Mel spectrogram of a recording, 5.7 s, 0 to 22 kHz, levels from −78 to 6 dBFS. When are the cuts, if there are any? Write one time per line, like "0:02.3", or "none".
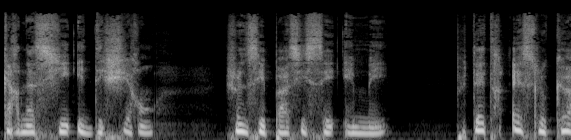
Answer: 0:04.5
